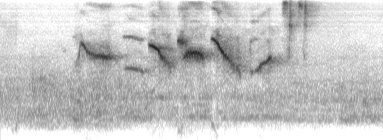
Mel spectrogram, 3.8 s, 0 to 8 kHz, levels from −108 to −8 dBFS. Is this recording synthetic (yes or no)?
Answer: yes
